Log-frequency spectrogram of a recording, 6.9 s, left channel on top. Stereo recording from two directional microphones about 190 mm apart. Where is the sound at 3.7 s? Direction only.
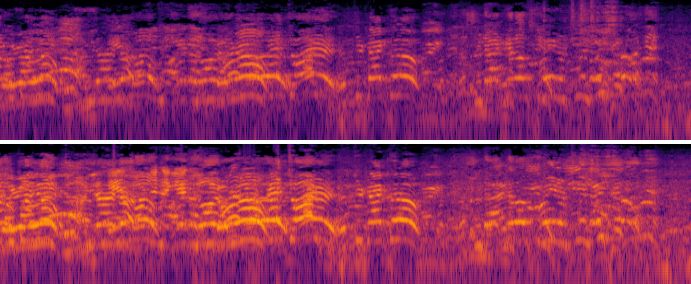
50° right (ahead or behind).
